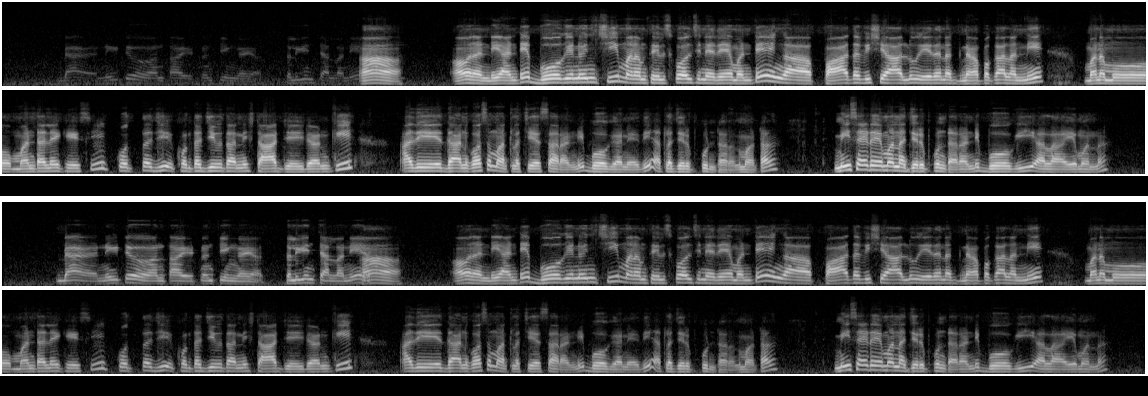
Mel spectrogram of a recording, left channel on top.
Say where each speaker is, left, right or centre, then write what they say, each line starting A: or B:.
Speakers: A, on the right; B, on the left.
A: బా నీట్ అంతా ఇటు నుంచి ఇంగా తొలగించాలని.
B: ఆహ్ అవునండి అంటే భోగి నుంచి మనం తెలుసుకోవాల్సినది ఏమంటే ఇంకా. పాత విషయాలు ఏదైనా జ్ఞాపకాలన్నీ. మనము మంటలేక వేసి కొత్త జీ కొత్త జీవితాన్ని స్టార్ట్ చేయడానికి. అది దానికోసం అట్లా చేస్తారండి భోగి అనేది. అట్లా జరుపుకుంటారనమాట మీ సైడ్ ఏమన్నా జరుపుకుంటారా అండి భోగి అలా ఏమన్నా.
